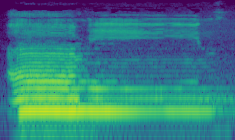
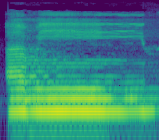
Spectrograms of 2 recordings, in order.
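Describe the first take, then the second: First: The first vowel and the last syllable are lengthened. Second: The first vowel is short. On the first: "A-nya dipanjangkan. Ya, kemudian min juga dipanjangkan" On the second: "A-nya pendek"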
